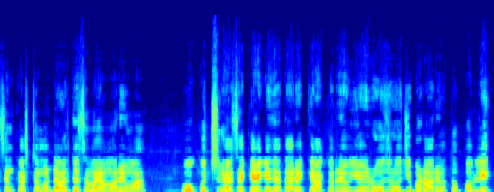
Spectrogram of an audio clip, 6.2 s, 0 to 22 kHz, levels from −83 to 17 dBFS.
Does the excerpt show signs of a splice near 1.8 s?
no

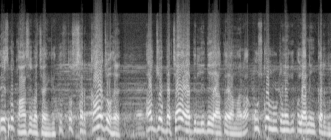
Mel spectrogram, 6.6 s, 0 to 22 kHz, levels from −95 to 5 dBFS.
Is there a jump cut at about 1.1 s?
yes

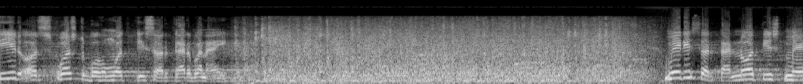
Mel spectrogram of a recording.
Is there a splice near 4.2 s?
no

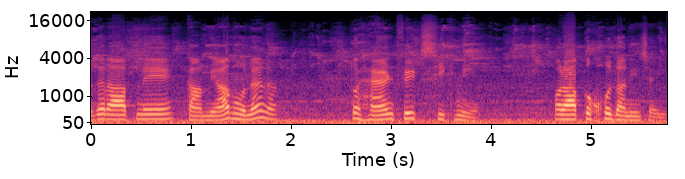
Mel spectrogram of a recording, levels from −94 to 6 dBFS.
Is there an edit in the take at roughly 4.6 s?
no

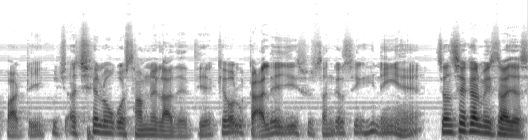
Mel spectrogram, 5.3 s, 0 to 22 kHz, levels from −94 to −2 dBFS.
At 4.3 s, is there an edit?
yes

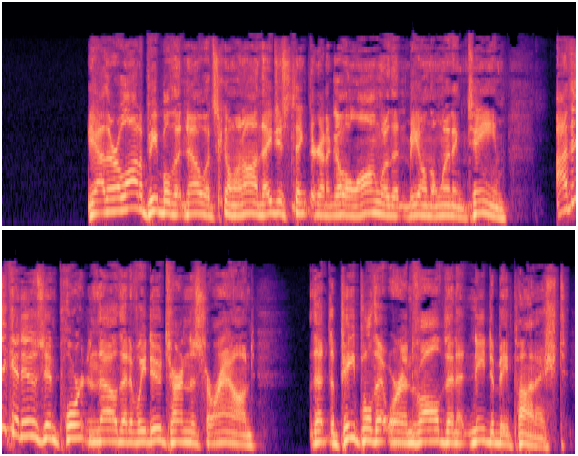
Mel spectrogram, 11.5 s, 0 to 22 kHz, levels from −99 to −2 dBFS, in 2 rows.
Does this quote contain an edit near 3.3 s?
no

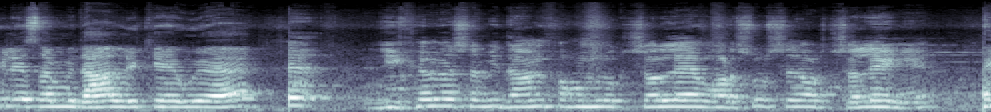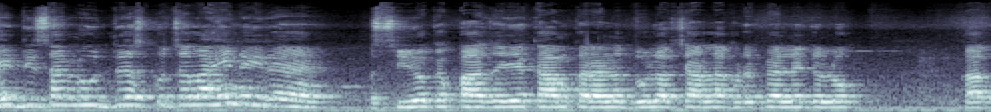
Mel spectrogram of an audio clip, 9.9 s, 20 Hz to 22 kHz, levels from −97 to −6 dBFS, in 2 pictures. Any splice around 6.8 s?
yes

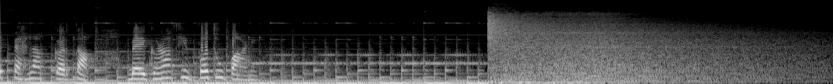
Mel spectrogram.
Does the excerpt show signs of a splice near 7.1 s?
no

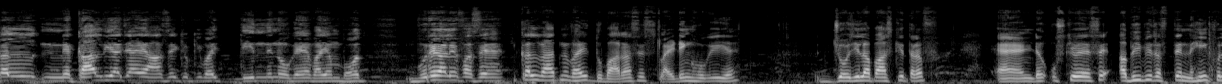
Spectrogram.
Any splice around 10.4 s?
no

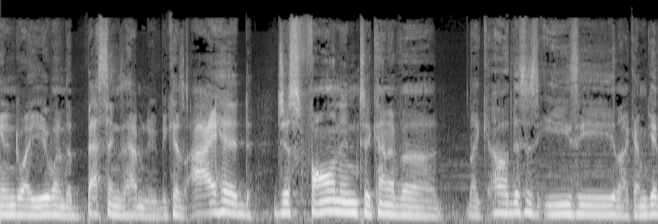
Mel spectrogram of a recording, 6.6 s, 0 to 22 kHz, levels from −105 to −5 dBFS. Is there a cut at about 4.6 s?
no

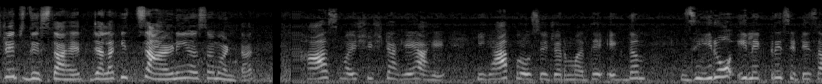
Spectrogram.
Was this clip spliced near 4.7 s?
no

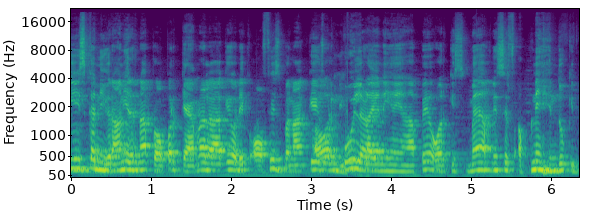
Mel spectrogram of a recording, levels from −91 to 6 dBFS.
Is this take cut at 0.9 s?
no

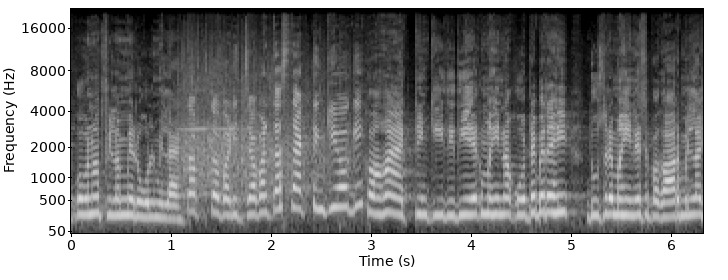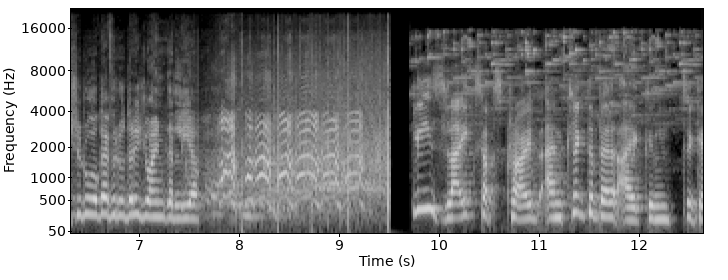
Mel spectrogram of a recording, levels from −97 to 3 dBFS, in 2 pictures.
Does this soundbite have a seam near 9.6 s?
yes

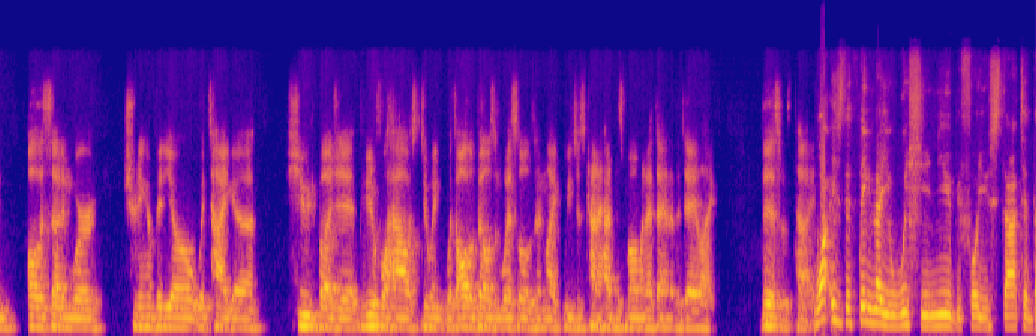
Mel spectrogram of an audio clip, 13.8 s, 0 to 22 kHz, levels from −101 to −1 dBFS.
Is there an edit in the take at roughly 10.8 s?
yes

